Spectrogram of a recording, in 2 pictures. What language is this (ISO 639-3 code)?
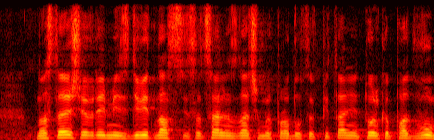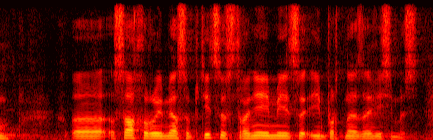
kaz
